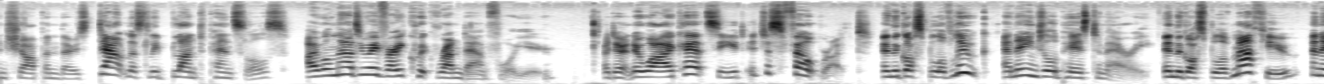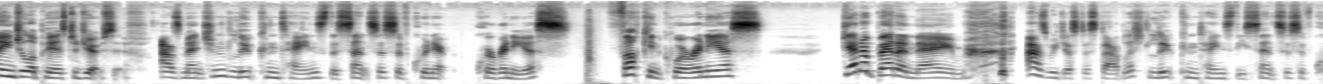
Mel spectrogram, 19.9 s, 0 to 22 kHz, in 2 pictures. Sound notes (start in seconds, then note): 12.9 stammers; 17.1 laughs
